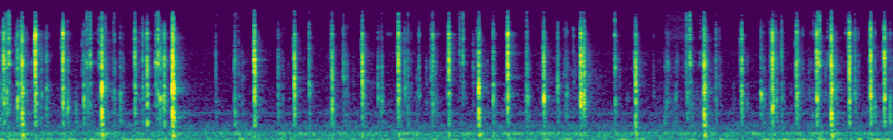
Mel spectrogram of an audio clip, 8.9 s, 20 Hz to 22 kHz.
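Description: Fingertips of both hands type on a full-size white plastic computer keyboard with keycaps resting on a wooden desk. About 40 short, dry, bright key clicks come in an uneven steady rhythm, each dying away almost instantly, over a faint low hum around 200 Hz.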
